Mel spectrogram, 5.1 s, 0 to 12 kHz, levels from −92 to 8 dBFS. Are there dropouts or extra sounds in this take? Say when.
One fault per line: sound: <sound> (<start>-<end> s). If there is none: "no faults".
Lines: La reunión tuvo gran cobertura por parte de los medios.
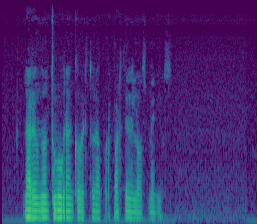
no faults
